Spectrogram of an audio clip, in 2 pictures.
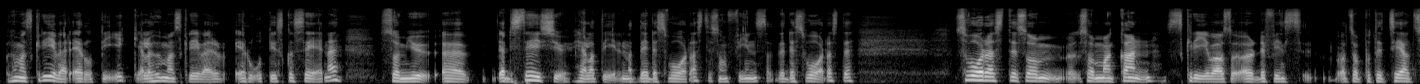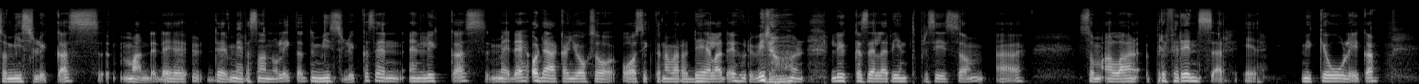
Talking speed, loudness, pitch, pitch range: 170 wpm, -22 LUFS, 145 Hz, 135-155 Hz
